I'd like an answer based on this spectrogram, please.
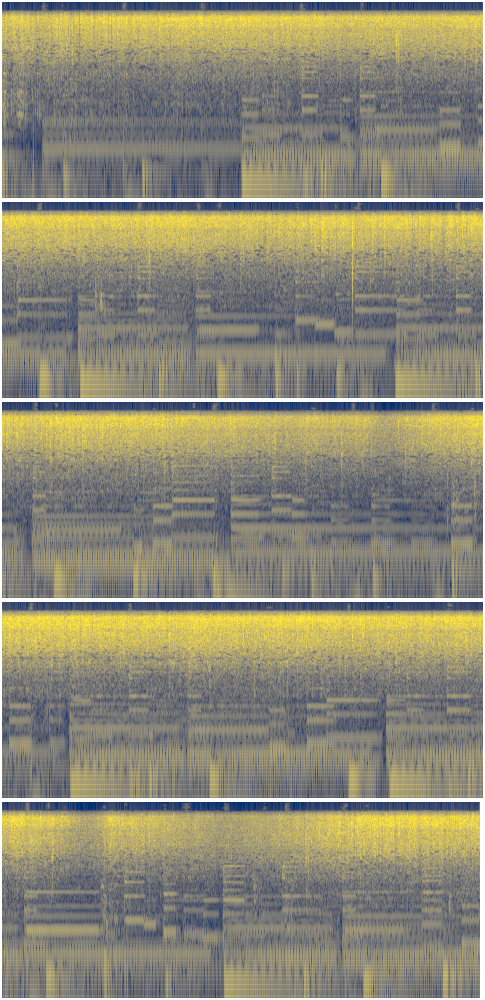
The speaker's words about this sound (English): We're gonna add the garbanzo beans, and then we're also going to add the sausage.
